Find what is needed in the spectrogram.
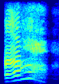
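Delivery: high, loud wounded yelp; mock shocked cry. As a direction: yelp as if stung by an insult. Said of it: "And I was like".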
